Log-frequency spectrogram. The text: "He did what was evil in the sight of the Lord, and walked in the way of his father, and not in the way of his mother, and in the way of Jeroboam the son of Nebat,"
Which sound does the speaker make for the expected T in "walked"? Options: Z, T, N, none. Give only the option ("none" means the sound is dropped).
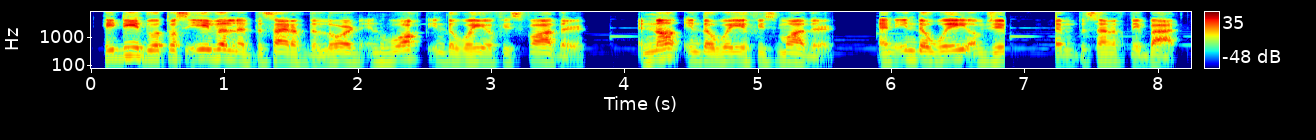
T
